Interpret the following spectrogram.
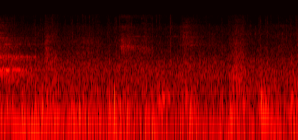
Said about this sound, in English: I'm gonna steal this horse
